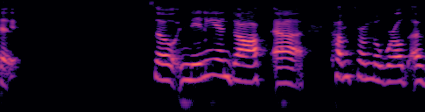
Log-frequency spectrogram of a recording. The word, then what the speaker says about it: Doff: pronounce this wrong, Ninian Doff. And I thought it said Duff at first when I saw the credits, and I was like, "Oh, I claim this.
